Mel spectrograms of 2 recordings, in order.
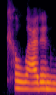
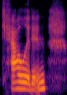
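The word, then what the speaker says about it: Kaladin: like um by the way I just realized that I was pronouncing Kaladdin wrong. It's not Kaladdin, it's Kaledan, which actually does sound way better now that I think about it.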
